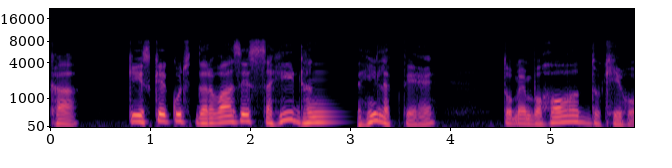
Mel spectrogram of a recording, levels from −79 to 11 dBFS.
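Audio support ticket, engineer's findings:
Buzzy, fading smear replacing sound, 2.67–3.09 s, between "इसके कुछ दरवाजे सही" and "लगते हैं". Likely long network dropout: about 0.4 s of packets lost, concealment stretches the last sound throughout, then audio resumes with that stretch missing.

The call path itself carries Opus coding noise, with the top end stopping near 8 kHz, which fits a wideband setting at around 32 kbps.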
